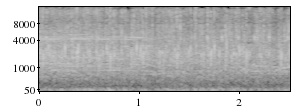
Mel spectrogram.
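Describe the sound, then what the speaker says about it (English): A crowd in the stands at a high school football game, Bishop Lynch against Parish Episcopal, cheers steadily for the homecoming court, a dense, loud wash of applause and voices with no break. "They're not cheering for Preston Stone, unfortunately. They're cheering for the homecoming court."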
